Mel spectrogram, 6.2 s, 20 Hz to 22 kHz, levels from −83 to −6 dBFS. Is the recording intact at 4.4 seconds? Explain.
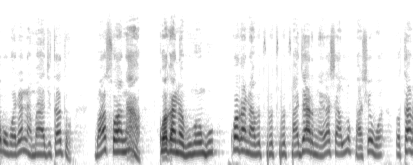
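No, the disc's laser jumps back one track each turn, a CD stuck on one turn from 4.02 to 4.40 s, so a 0.19 s slice of speech plays twice with brief mutes.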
